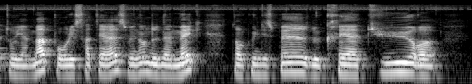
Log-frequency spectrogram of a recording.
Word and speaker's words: Namek: débats là-dessus, alors que ça s'écrit avec un K à la fin, donc on dit bien Namek, le K à la fin.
